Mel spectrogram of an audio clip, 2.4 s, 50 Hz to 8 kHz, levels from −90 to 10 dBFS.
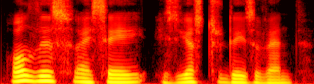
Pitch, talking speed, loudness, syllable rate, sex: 130 Hz, 180 wpm, -16 LUFS, 4.7 syllables/s, male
